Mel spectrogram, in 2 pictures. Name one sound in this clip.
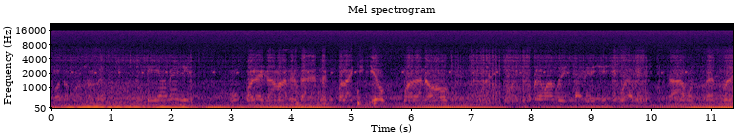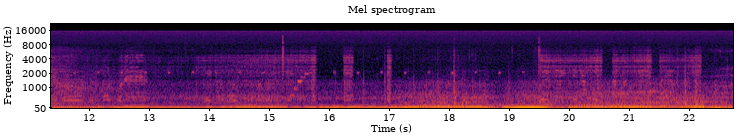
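A car engine hums steadily from inside the car, growing louder as the car speeds up.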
